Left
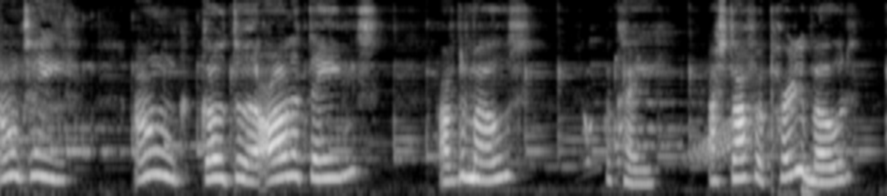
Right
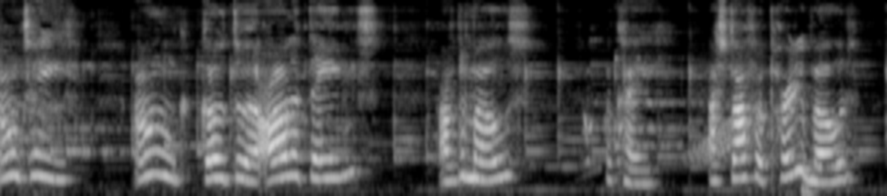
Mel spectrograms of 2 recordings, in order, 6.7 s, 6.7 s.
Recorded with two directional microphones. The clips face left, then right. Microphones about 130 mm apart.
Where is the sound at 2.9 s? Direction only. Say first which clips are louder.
Left 4 dB; 35° left (ahead or behind).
